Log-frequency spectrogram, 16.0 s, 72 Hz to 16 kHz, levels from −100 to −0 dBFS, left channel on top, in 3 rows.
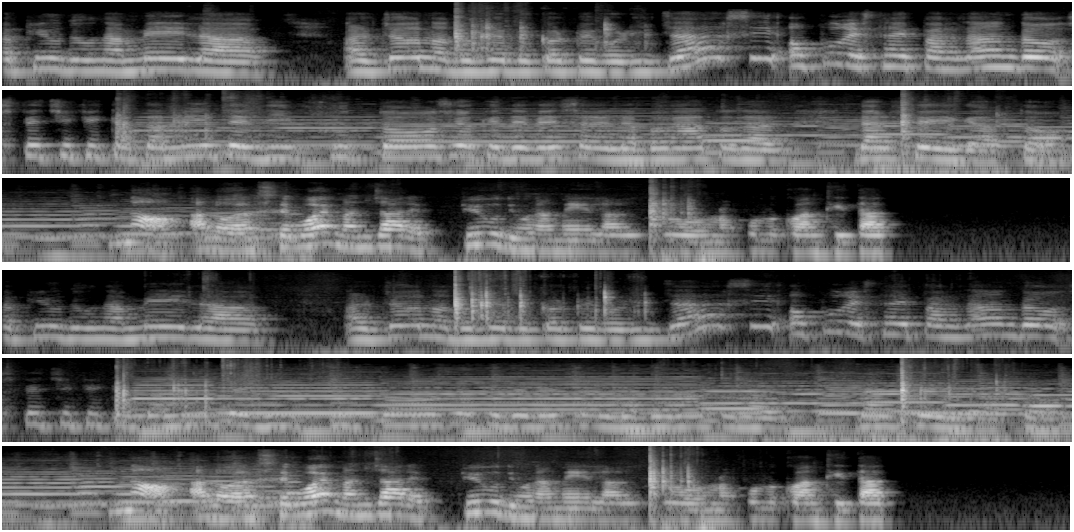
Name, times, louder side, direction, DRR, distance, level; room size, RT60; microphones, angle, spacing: voice 1, 0.0-1.4 1.7-9.4 9.6-10.8, left 5 dB, 85° left, 0.5 m, -34 dB
sound 1, 0.7-5.4 5.6-14.5, right 7 dB, 45° right, 0.7 m, -41 dB
sound 2, 6.0-12.2, right 6 dB, 85° right, 0.7 m, -38 dB
voice 2, 11.2-15.1, right 1 dB, 10° right, 0.3 m, -28 dB
2.9 x 2.3 x 3.9 m
head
